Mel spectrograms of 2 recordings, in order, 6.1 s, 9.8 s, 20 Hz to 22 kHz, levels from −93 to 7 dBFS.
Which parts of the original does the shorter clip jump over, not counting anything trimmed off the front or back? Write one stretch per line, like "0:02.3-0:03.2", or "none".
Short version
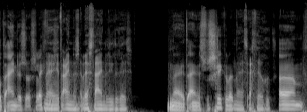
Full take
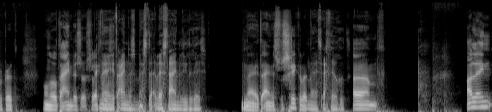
0:02.7-0:03.1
